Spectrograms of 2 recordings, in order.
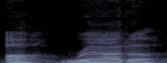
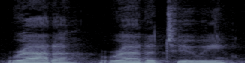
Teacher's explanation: basically that's a light d you're not building up a lot of pressure there you're just lifting up · this t is followed by an unstressed syllable the schwa sound a rada so we're going to make this tea more of a flap sound basically that's a light d you're not building up a lot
